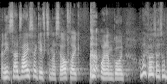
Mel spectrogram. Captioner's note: clears throat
